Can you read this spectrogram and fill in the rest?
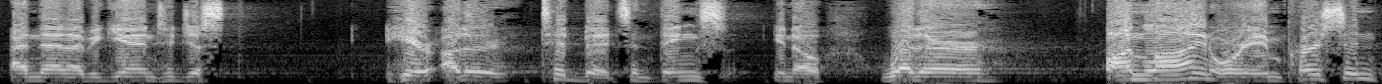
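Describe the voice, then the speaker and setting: A man's voice: on the high side, a bit bright, poor audio. Earnest man introducing a speaker. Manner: earnest, rambling with restarts. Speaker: pastor. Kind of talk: introduction and prayer.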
